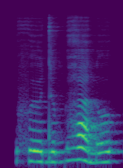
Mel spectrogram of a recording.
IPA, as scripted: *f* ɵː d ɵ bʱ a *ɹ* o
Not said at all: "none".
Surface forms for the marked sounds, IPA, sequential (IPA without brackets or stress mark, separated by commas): f, n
